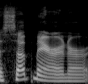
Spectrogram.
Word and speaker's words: Submariner: The Human Torch in 1939, and Namor, the Submariner, in 1939 as well. I always pronounce it Submariner, and I'm 90% sure it's pronounced Submariner.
